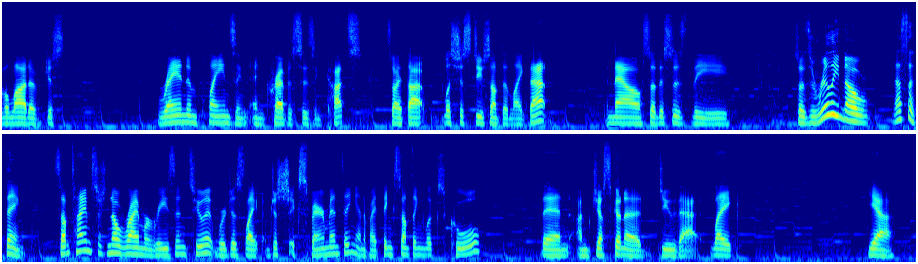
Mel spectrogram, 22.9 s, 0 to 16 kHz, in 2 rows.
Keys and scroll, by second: 4.0 shift+f, 8.8-10.0 typing, 17.7 s, 18.1 n, 18.7 d, 18.9 Return.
